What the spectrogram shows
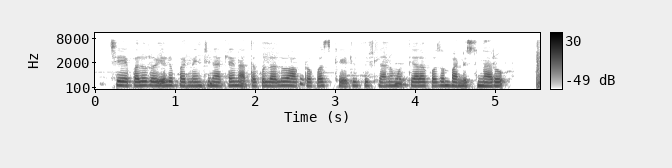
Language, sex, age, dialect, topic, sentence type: Telugu, female, 36-40, Utterandhra, agriculture, statement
